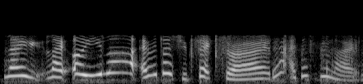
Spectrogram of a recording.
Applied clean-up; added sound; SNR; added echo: neural mask model RNNoise.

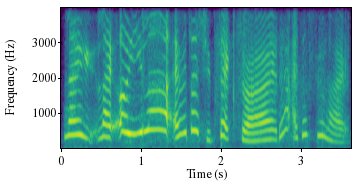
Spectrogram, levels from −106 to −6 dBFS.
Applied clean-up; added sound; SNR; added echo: neural separator model SepFormer DNS4.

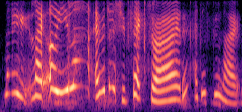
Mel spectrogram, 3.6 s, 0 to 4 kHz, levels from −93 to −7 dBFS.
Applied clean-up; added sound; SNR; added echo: neural mask model DeepFilterNet 3.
